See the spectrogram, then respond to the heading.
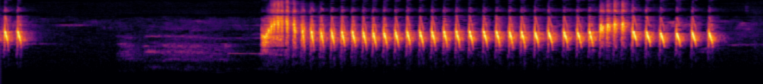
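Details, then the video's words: Kapas tembak master song for tutoring cage birds: soft, warbled notes, then a long, rapid, evenly pulsed run of around thirty bright, high, chattering notes lasting over four seconds. "Kapas tembak gacor"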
